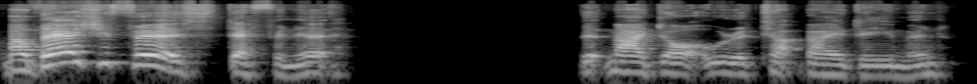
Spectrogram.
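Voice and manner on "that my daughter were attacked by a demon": ordinary talk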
